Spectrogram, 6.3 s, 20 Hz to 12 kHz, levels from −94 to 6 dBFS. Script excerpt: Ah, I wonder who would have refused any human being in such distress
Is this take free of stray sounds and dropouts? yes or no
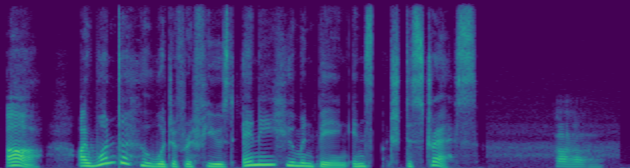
no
